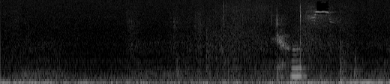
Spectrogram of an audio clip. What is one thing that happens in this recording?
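Paper rustles in a young woman's hands.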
